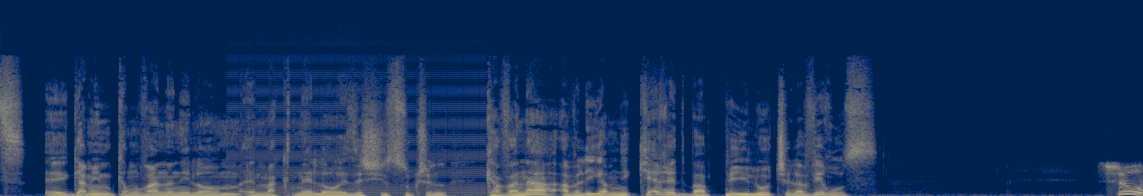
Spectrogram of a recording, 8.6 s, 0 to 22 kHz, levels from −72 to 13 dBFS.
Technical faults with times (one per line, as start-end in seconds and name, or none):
1.70-3.65 GSM phone buzz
